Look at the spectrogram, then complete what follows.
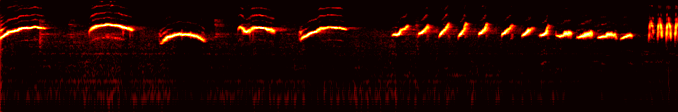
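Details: Jal irani in song: several long, pure whistles, some arching and some rising, then a fast run of about a dozen clipped notes stepping downward and ending in a buzz.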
